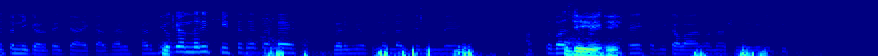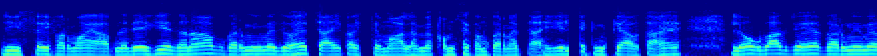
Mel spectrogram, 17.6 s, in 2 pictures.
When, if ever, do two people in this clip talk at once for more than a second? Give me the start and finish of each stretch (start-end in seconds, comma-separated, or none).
none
